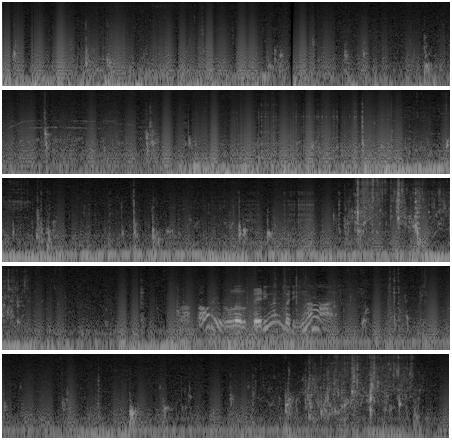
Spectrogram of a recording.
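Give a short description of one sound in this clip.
Wind rumbles steadily across the open water.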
